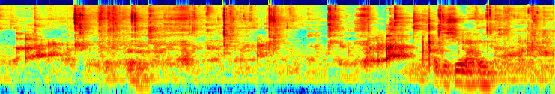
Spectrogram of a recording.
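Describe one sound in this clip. A man slurps a drink from a mug.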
